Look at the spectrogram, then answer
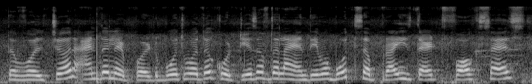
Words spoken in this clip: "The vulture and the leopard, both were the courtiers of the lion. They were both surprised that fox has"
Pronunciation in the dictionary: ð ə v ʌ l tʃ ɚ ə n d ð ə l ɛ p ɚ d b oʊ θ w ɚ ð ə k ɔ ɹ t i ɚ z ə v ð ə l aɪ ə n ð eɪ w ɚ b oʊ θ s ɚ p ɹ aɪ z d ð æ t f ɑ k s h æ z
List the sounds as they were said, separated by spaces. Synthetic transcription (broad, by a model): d ə v ʌ l tʃ ɚ ə n d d ə l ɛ p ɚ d b oʊ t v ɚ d ə k ɔ t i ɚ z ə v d ə l aɪ ə n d eɪ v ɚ b oʊ t s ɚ p ɹ aɪ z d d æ t f ɑ k s h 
